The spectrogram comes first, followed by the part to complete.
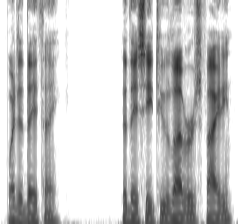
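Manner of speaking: ordinary delivery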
